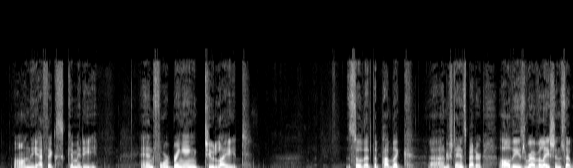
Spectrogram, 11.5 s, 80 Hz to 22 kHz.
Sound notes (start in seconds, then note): 3.1 speaking French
